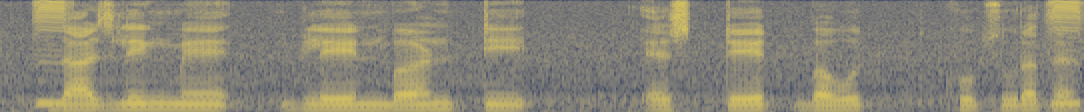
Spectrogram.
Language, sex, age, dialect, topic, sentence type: Hindi, male, 18-24, Awadhi Bundeli, agriculture, statement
